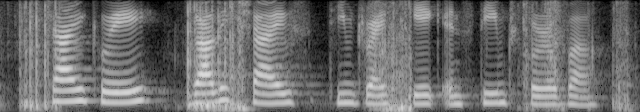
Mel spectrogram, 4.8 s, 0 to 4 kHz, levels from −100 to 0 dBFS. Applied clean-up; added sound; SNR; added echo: none; Tearing; 10 dB; none.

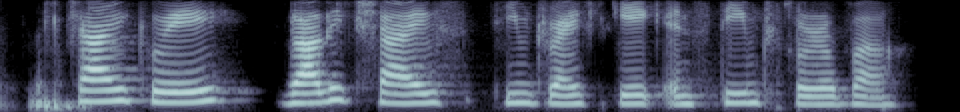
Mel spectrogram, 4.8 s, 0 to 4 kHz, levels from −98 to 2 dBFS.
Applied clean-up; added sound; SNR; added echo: neural mask model Resemble Enhance denoiser.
